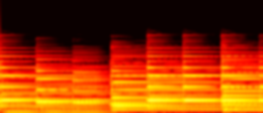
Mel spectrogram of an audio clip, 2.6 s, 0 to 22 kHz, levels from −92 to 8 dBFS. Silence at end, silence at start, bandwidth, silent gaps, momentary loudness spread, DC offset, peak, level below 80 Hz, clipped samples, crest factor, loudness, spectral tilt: 0 s; 0 s; 6.2 kHz; none; 5 LU; under 0.1%; -4 dBFS; -36 dBFS; under 0.1%; 12 dB; -17 LUFS; -8.5 dB/octave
